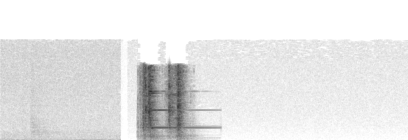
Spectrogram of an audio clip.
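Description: A cash-register "ka-ching" sound effect about a second and a half in: two quick metallic strikes with a bell ringing on briefly. Before it there is a faint low hum.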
